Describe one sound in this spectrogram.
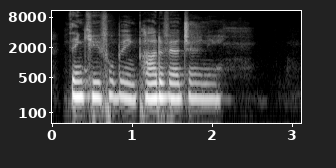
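A woman speaks into a microphone, heard over loudspeakers in a hall.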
